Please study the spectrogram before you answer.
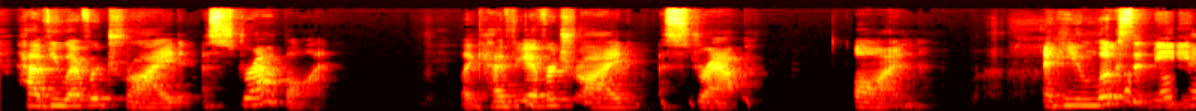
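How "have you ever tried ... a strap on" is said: ordinary delivery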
